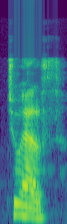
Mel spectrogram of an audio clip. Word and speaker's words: twelfth: Eighth, ninth, ninth, tenth, tenth, eleventh, eleventh, twelfth, twelfth. Yes, it is possible. You just need to practice. Twelfth, you pronounce the F and after the TH, 12th, 13th, 13th.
